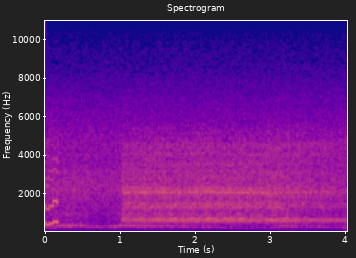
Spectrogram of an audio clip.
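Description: Electronic tones: a fast run of stepping, beeping notes ends just at the start, and about a second in a steady held electronic drone begins.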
